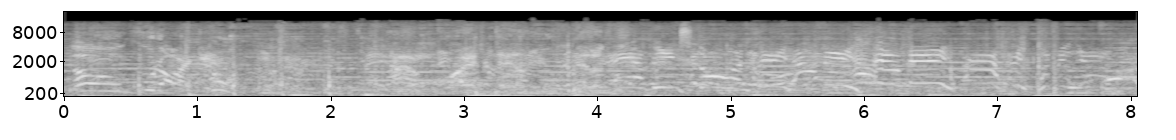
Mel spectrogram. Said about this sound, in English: people bustle through a market. Chestnuts are roasting and a horse-drawn carriage rides through the streets.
